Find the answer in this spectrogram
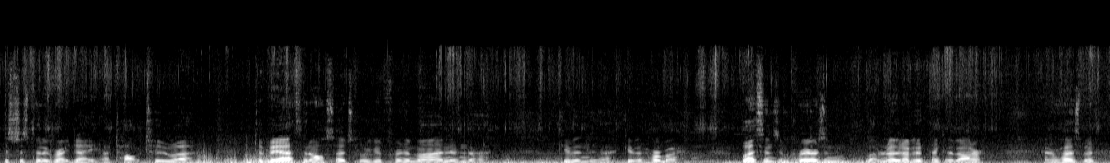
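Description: Over noticeable background noise, a man with fairly low pitch talks at a fairly quick pace with fairly even intonation, the sound dry with no echo. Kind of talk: casual vlog chat. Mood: awed, delighted. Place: open country. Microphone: phone near.

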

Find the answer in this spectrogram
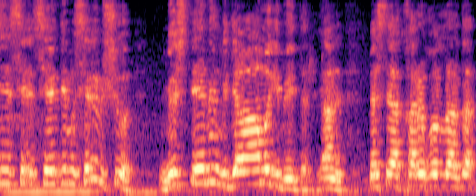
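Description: A man speaks with lively intonation. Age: 80s+. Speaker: retired gendarme, petition writer. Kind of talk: interview; interview answer. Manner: halting. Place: office. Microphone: handheld.

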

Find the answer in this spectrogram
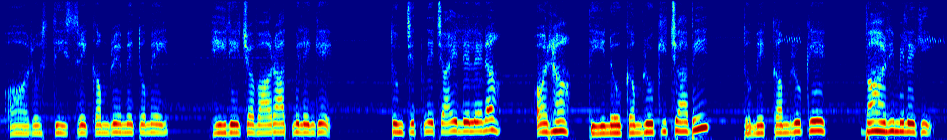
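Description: A put-on character voice at a middle pitch moves very slowly, with long, frequent pauses. Faint music sits in the background. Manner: coaxing, persuasive.

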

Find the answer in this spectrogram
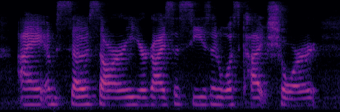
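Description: Light background noise is present. A woman speaks at a fairly high pitch. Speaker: elementary teacher. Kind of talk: awards presentation. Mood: warm, cheerful. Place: home room. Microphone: webcam.

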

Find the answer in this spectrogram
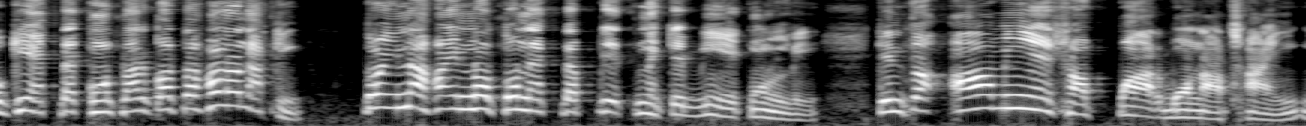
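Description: A man's put-on character voice, extremely high-pitched and fairly slow, on a very clean recording with a silent background. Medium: read story.

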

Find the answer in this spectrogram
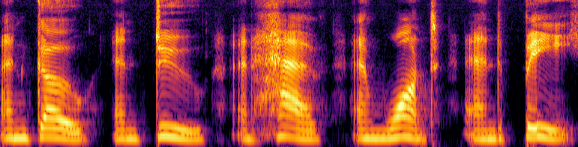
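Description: A woman speaks in a dramatic tone at a medium pitch, with ordinary pitch variation. The sound is dry and close, with no echo. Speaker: podcast host. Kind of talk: scripted audio reading of a written essay, turning into a pep talk. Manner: animated, playful, whimsical; urgent, rousing, emphatic pep-talk delivery with dramatic bursts and soft intimate asides.

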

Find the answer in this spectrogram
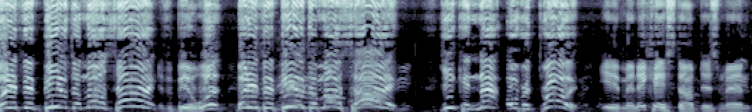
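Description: A man shouting at a moderate pace over noticeable background noise. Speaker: street preacher. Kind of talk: reading aloud. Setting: outdoors. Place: open country.

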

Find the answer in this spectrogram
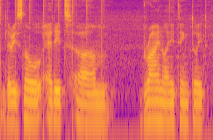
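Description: A man's fairly low voice at a fairly slow pace, with noticeable background noise. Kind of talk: cooking tutorial. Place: kitchen. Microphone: phone near.

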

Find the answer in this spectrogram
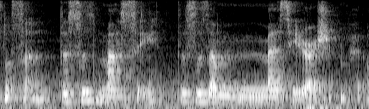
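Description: A woman speaks at a fairly quick pace. Audible room echo and light background noise surround her voice. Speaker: fitness vlogger. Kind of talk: casual vlog chat. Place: bathroom. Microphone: camera far.

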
